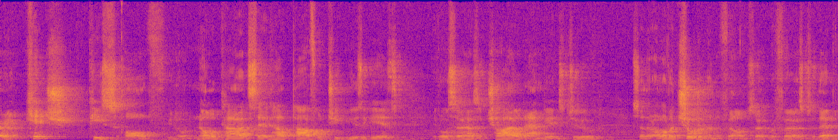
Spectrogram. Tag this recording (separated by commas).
Speech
